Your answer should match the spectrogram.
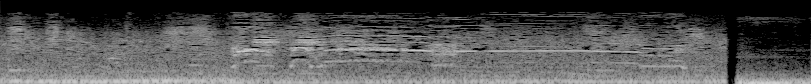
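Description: A rooster crowing once, starting about a second in: one long call held for about two seconds, ending with a slight fall, over background chatter and a low steady hum. The sound cuts off suddenly near the end.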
